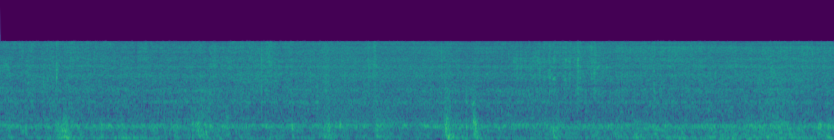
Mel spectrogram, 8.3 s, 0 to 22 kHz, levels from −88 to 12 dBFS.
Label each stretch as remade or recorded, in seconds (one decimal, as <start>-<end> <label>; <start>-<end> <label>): 0.0-3.2 recorded; 3.2-4.4 remade; 4.4-8.3 recorded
